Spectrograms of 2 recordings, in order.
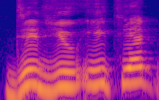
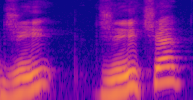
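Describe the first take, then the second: First: Each word is said separately and fully. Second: The first words are run together into one syllable.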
